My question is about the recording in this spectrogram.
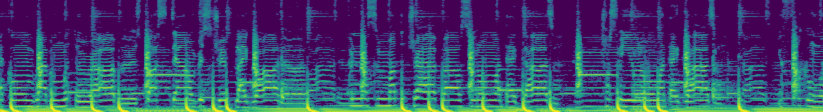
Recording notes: A live recording of the set I did at Erb & Culture!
